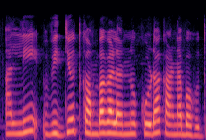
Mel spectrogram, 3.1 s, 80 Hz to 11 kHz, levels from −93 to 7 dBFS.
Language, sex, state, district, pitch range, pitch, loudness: Kannada, female, Karnataka, Bangalore, 230-255 Hz, 235 Hz, -19 LUFS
